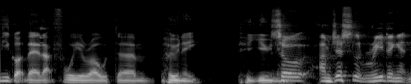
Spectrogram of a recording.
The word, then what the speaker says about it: Puni: So this is Puny. Is that how you say it? I think so. Puny? And that's Puni, not like saying something's puny, like it's weak.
